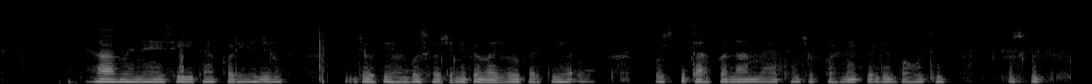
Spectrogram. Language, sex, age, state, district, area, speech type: Hindi, male, 18-30, Uttar Pradesh, Chandauli, urban, spontaneous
